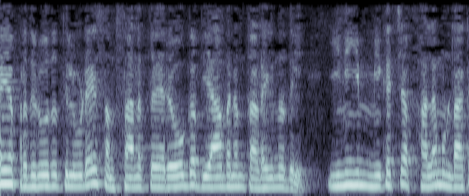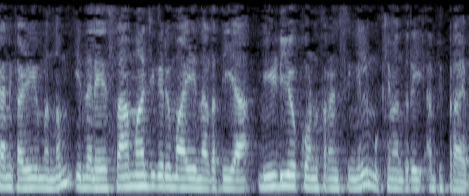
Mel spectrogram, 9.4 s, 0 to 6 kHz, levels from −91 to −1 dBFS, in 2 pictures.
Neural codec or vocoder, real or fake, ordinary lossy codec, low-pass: none; real; AAC, 32 kbps; 5.4 kHz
